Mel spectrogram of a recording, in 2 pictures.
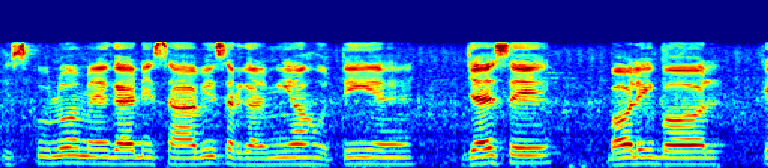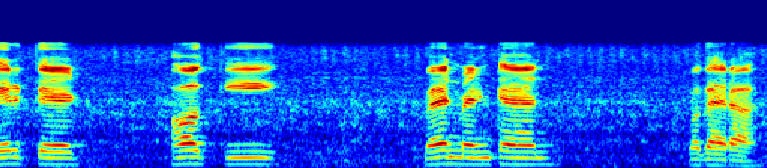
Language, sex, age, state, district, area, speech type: Urdu, male, 30-45, Uttar Pradesh, Shahjahanpur, urban, spontaneous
